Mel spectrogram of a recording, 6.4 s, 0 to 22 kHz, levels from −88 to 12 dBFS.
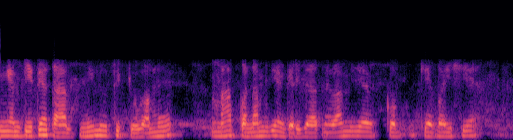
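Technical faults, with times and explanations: Throughout, G.729 codec: speech is band-limited to 150 Hz to 3.6 kHz and plainly rough and synthetic, consistent with 8 kbit/s G.729A rebuilding it from a vocal-tract filter and sparse pulses.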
